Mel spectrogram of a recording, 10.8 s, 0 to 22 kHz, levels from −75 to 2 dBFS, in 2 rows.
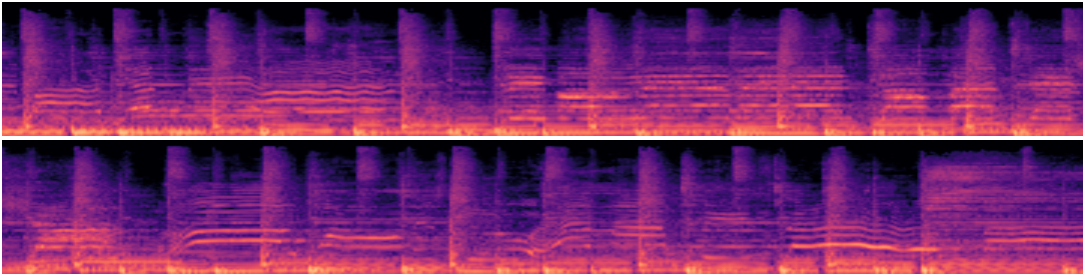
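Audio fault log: Nothing stood out on listening; the audio gave no sign of any technical problem.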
